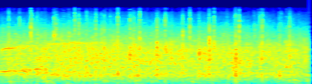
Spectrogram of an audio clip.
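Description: Steady, dense applause from a crowd, many hands clapping at once in a continuous rattling wash that holds at an even, fairly loud level for the whole stretch, with no voices standing out.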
